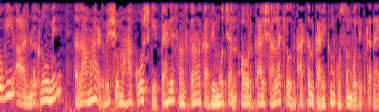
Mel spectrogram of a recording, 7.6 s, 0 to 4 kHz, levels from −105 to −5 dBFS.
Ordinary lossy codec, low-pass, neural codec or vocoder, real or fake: none; 3.6 kHz; vocoder, 22.05 kHz, 80 mel bands, Vocos; fake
